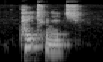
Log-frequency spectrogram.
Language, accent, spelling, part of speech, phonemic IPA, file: English, Southern England, patronage, noun / verb, /ˈpætɹənɪd͡ʒ/, LL-Q1860 (eng)-patronage.wav
- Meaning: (noun) 1. The act of providing approval and support; backing; championship 2. Customers collectively; clientele; business 3. The act or state of being a customer of some business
